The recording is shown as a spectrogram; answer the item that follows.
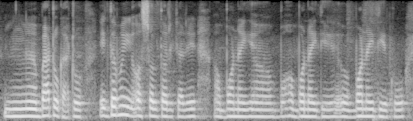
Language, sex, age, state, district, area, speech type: Nepali, female, 60+, West Bengal, Darjeeling, rural, spontaneous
